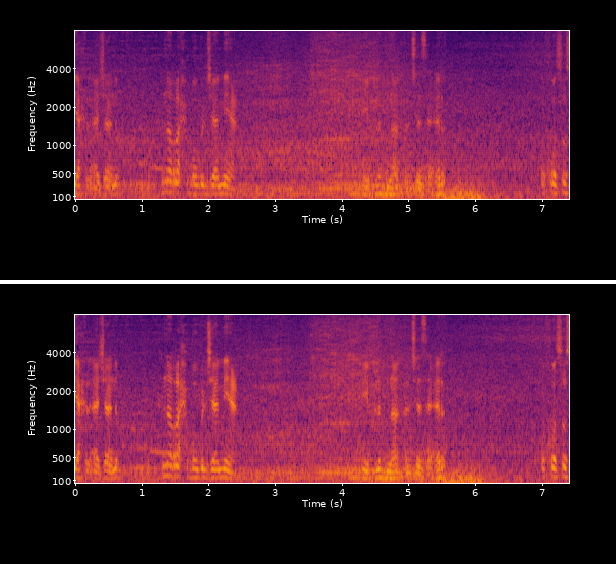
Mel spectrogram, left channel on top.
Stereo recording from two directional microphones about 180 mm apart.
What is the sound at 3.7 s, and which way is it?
Vehicle, 55° left (ahead or behind).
